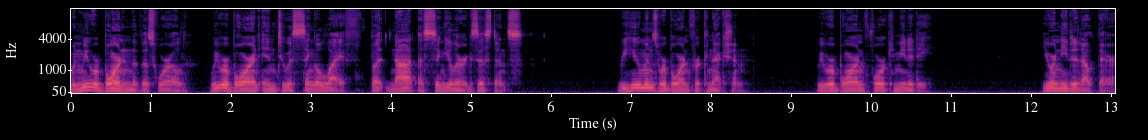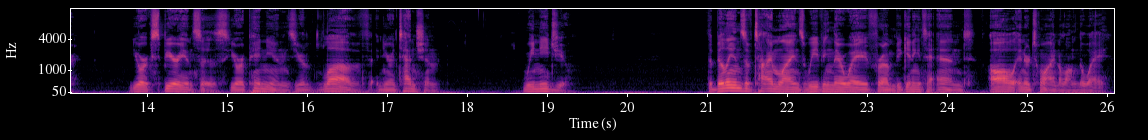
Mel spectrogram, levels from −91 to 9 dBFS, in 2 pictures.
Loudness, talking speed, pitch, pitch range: -33 LUFS, 145 wpm, 85 Hz, 75-100 Hz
